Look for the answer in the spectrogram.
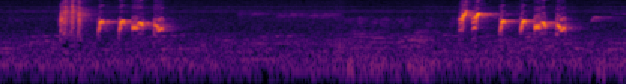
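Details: Stripe-throated bulbul in the morning, giving two loud phrases about three seconds apart, each a quick harsh chatter followed by bubbly, warbled notes, with a faint steady hum behind.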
